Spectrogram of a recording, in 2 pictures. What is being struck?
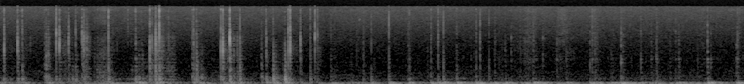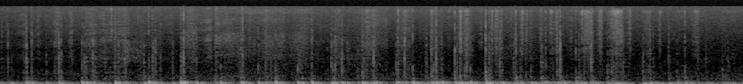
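Printed foam board sign panel.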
